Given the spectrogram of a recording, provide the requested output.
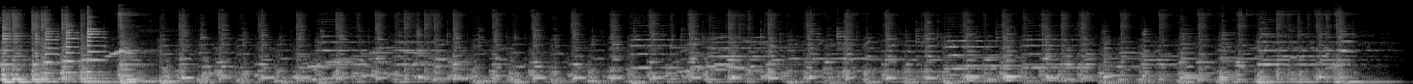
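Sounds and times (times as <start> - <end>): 
instrumental song: 0.0 - 14.1.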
